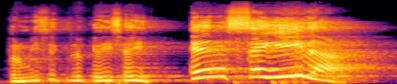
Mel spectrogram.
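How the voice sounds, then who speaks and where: A man preaching a sermon as pastor, emphatic and addressing his listeners directly, swinging between loud and soft. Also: very high voice, normal speed, faint music behind. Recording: echoey church hall reverb.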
